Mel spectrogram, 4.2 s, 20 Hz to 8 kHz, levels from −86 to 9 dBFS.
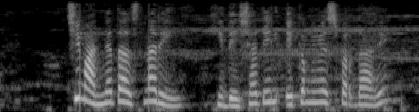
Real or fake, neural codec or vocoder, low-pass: real; none; 7.2 kHz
